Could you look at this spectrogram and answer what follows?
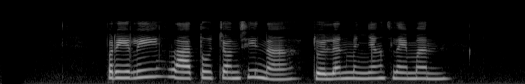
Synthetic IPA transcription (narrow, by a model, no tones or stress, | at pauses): pɾililat̪ut͡ʃɔnsinaɖ̥o̤lanməɲaŋsleman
